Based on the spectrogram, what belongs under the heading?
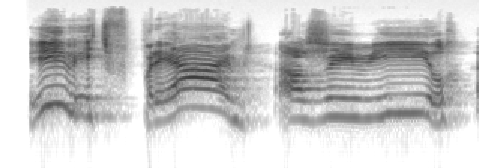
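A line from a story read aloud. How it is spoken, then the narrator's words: Short laugh. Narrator (Russian): хохотнула избушка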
